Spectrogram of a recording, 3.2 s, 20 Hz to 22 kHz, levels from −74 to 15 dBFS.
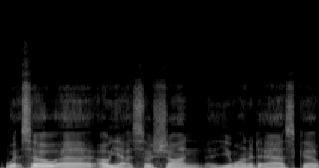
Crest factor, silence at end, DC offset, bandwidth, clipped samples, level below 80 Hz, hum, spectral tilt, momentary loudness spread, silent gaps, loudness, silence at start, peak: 16 dB; 0 s; under 0.1%; 11.5 kHz; under 0.1%; -46 dBFS; none; -7.5 dB/octave; 9 LU; none; -17 LUFS; 0 s; 0 dBFS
